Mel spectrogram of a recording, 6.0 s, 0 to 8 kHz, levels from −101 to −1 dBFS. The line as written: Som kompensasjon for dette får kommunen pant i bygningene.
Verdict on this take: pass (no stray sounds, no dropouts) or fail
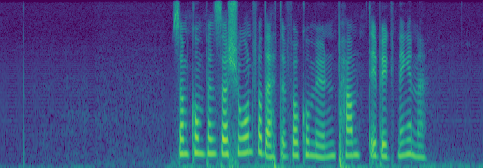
pass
